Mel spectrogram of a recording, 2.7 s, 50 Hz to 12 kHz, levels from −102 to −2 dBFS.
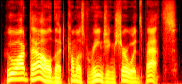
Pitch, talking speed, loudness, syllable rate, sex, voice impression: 145 Hz, 175 wpm, -18 LUFS, 4.4 syllables/s, male, very masculine, very middle-aged, thick, very tensed, very powerful, very bright, soft, very clear, very fluent, slightly raspy, very cool, intellectual, very refreshing, sincere, slightly calm, mature, friendly, reassuring, very unique, slightly elegant, very wild, slightly sweet, very lively, kind, intense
